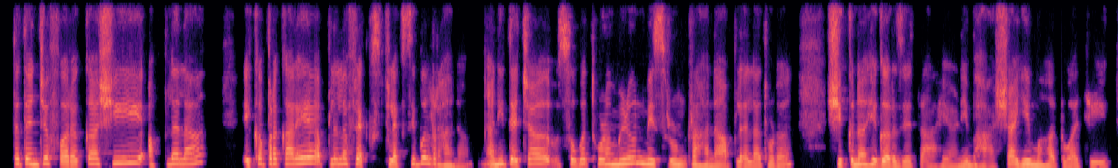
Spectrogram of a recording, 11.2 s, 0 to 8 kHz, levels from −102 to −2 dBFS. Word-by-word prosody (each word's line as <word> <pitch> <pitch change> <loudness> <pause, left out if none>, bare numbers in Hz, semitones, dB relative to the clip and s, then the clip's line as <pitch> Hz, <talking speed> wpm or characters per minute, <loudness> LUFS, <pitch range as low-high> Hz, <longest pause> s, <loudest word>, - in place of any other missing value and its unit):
तर - - +4
त्यांच्या 245 +2 +2
फरकाशी 260 +6 +1
आपल्याला 240 +6 -1 0.5
एका 260 +5 +1
प्रकारे 250 +1 +2
आपल्याला 250 -3 0
फ्लॅक्स 230 -3 -1
फ्लेक्सिबल 225 +6 +1
राहणं 185 -8 -3 0.2
आणि 215 +4 +3
त्याच्यासोबत 225 0 0
थोडं 235 0 +1
मिळून 265 +4 +3
मिसळून 210 -3 +1
राहणं, 185 -3 0
आपल्याला 180 0 -1
थोडं 185 +2 -3 0.5
शिकणं 215 0 +3
हे 225 0 +2
गरजेचं 175 -1 +1
आहे 165 -1 -7
आणि 165 +3 -4
भाषा 145 +3 -2
ही 210 - +5
महत्वाची 165 -2 -3
215 Hz, 140 wpm, -28 LUFS, 185-240 Hz, 0.5 s, ही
